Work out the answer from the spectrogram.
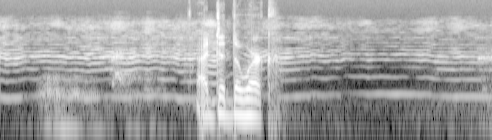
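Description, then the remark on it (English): A long, buzzing stereo fart drones steadily for several seconds, wavering like a bee or fly circling around the head, while a man briefly speaks over it midway. “This fart is... it's not a mono fart. This is a stereo fart.”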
